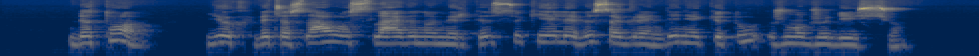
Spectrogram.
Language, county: Lithuanian, Alytus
